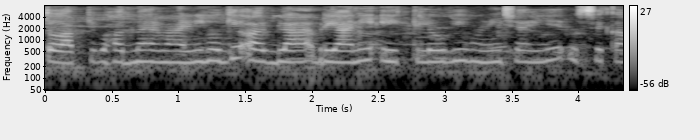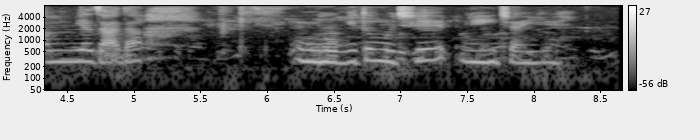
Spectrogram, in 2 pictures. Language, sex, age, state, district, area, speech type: Urdu, female, 18-30, Uttar Pradesh, Aligarh, urban, spontaneous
